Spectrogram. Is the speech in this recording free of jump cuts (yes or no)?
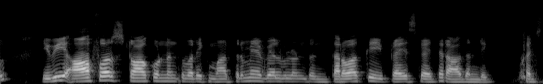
yes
